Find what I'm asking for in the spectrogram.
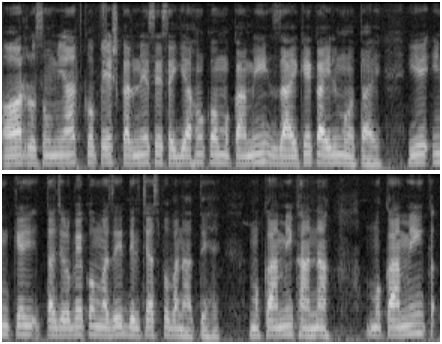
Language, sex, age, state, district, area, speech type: Urdu, male, 18-30, Maharashtra, Nashik, urban, spontaneous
